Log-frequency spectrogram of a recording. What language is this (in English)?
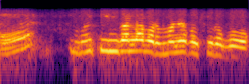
Assamese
